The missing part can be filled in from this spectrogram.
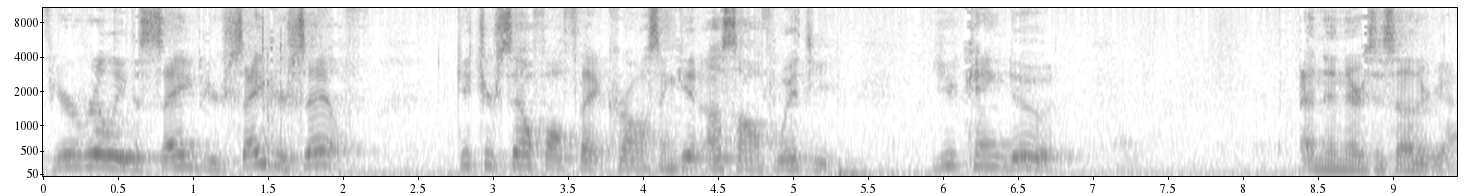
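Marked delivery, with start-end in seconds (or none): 0.0-6.8 mocking, scornful jeer in a higher voice. Retelling how a man crucified beside Jesus mocked him: retelling a mocking taunt. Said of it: "he's mocking Jesus".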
